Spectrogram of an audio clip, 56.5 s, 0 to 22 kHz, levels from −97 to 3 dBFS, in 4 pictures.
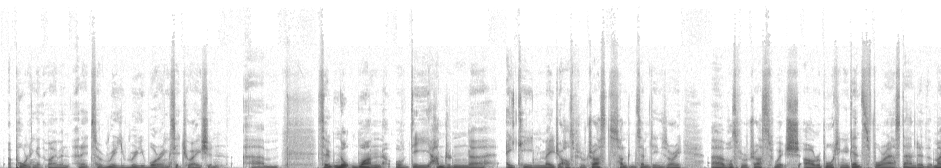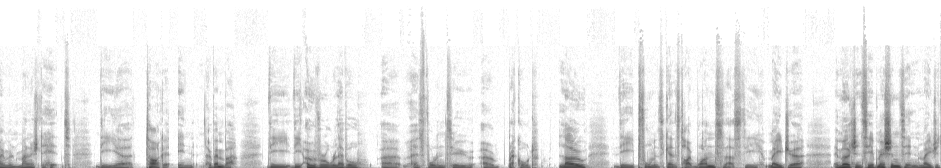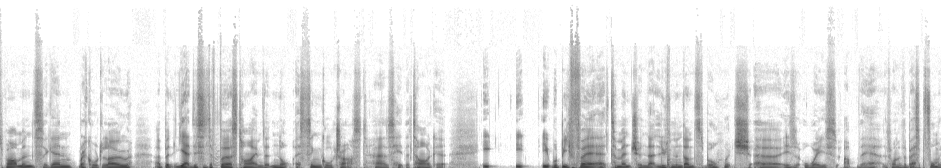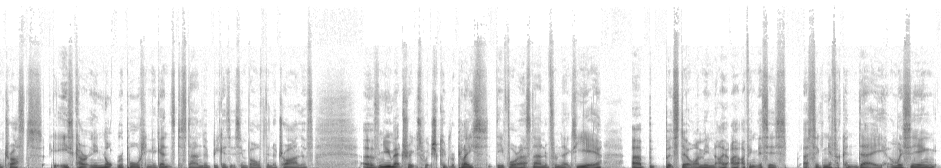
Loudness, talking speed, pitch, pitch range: -35 LUFS, 170 wpm, 110 Hz, 105-120 Hz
